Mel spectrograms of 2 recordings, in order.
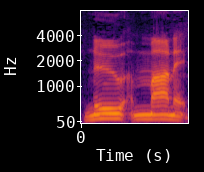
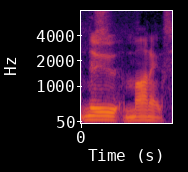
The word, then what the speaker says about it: mnemonics: Mnemonics. Mnemonics. It starts with an M. It rhymes with bubonics. Yeah, the M is silent, kind of like in pneumonia.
